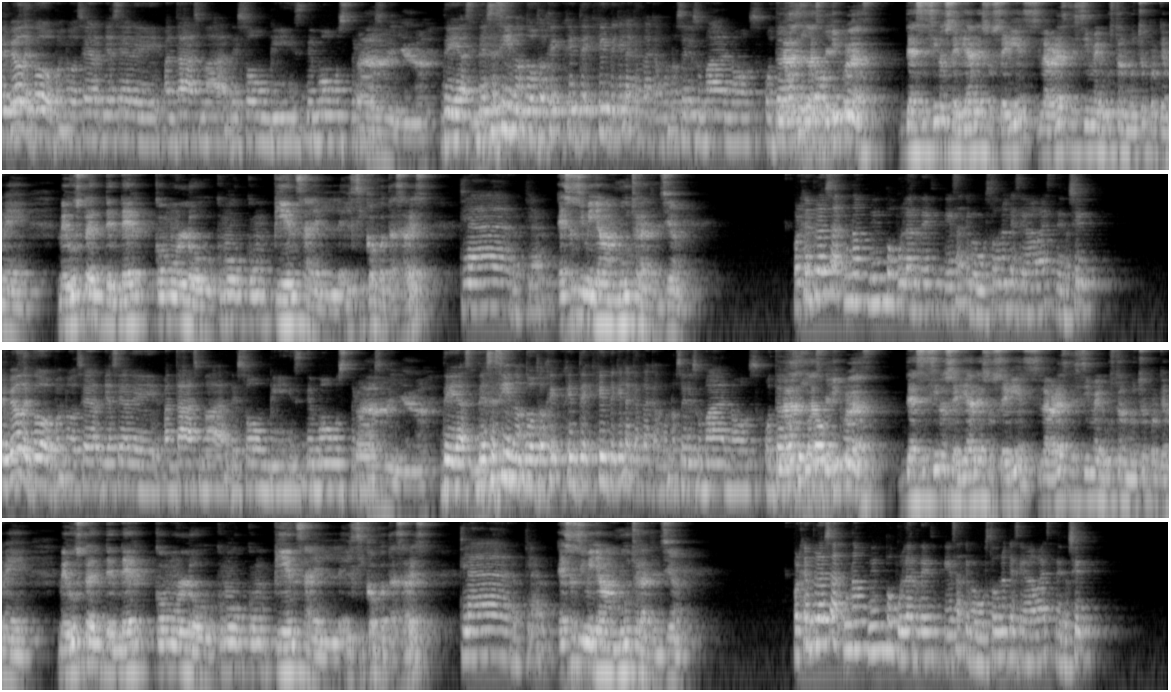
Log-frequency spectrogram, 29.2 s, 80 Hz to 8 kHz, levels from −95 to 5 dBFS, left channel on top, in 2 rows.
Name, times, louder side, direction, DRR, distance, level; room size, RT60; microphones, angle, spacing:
voice 1, 0.0-4.7 5.5-10.6 20.3-21.4 24.5-28.1, right 3 dB, 50° right, -1 dB, 0.5 m, -22 dB
voice 2, 4.4-5.4 5.9-6.0 9.7-10.8 11.2-15.0 15.3-19.9 21.5-23.2, equal, 15° left, -3 dB, 0.6 m, -22 dB
2.3 x 2.1 x 3.1 m, 0.74 s
head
